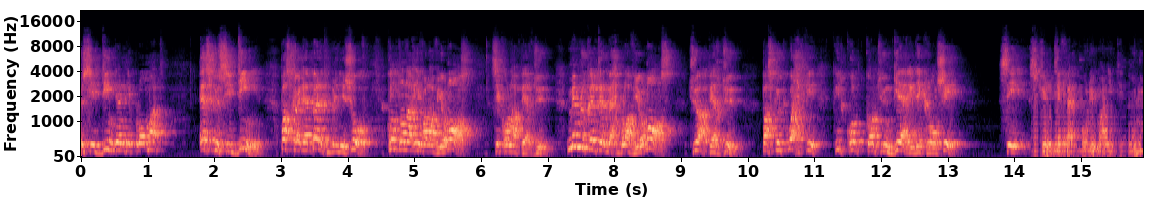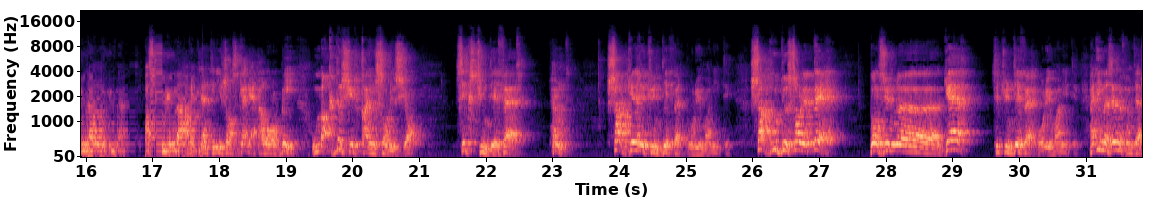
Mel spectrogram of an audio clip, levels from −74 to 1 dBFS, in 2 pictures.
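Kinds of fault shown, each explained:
Robotic sound from repeated short buffers: New audio likely stopped arriving in time, so playback kept looping the most recent sliver while the real material was dropped. From 14.25 to 17.74 s most of the sound is replaced by these repeats, and the constant looping stamps a rigid metallic buzz at 188 Hz onto it, which fits a fragment of roughly 5.3 ms being recycled. The underlying sound still shows through only loosely beneath that buzz.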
